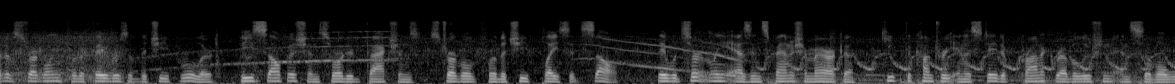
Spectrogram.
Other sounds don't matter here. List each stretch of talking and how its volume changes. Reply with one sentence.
The talking can be heard from 0.0 to 11.7 s, at a steady volume.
